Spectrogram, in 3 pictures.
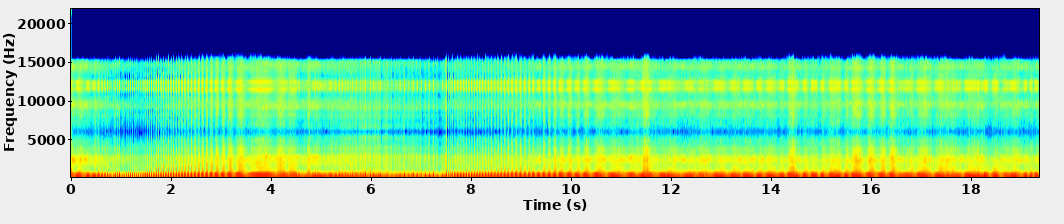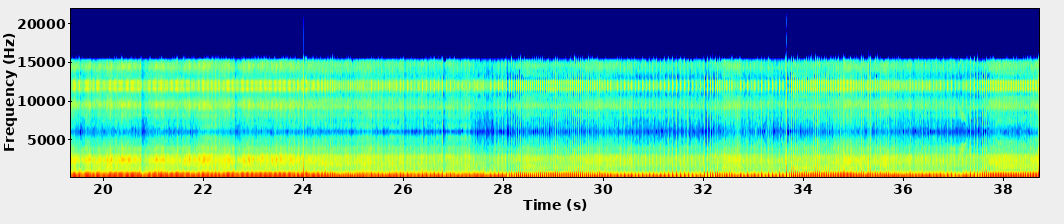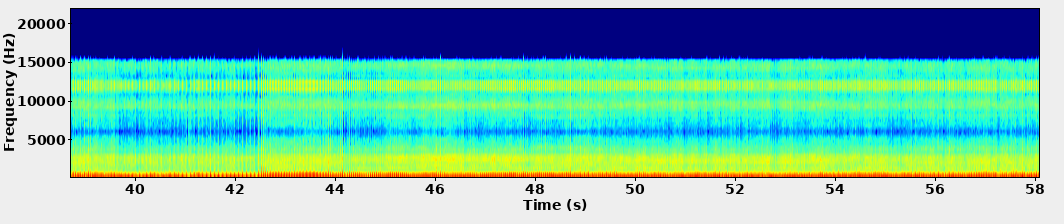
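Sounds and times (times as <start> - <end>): dirt bike engine revving: 0.0 - 58.0
motorbike clatter: 35.2 - 58.0.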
